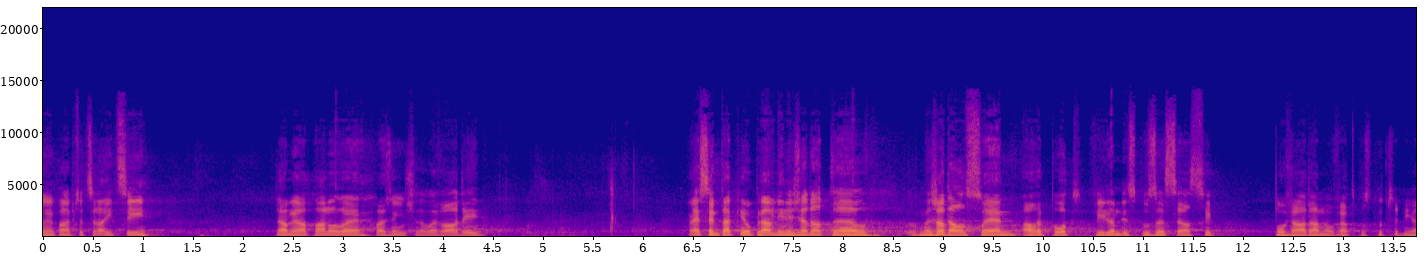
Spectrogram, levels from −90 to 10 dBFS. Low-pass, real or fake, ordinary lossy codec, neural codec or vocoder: 14.4 kHz; fake; MP3, 96 kbps; codec, 32 kHz, 1.9 kbps, SNAC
